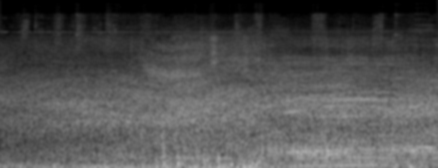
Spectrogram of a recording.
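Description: Stark Varg electric dirt bike being ridden, a steady loud whirring motor whine mixed with broad wind and road rush, continuous throughout.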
